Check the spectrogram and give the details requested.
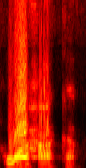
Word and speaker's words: Oaxaca: do Pacífico, mas é muito serra, então chama Oaxaca. Oaxaca. Se escreve Oaxaca.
